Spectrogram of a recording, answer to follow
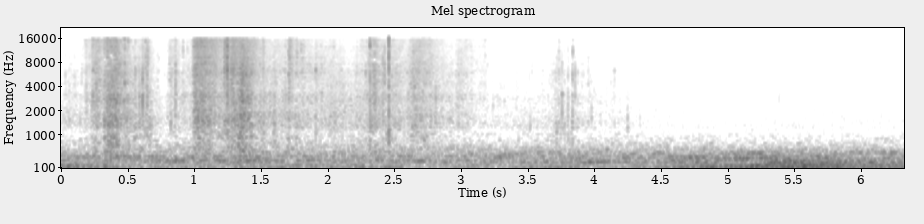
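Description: Footsteps crunching and rustling through dry leaf litter and dead grass and bamboo, with several crackly steps in the first three seconds, then quieter. A low rumble swells near the end.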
